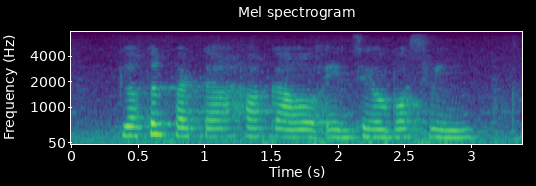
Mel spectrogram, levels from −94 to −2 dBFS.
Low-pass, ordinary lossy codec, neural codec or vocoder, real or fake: 7.2 kHz; Opus, 64 kbps; codec, 24 kHz, 0.9 kbps, WavTokenizer, medium speech release version 1; fake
